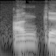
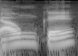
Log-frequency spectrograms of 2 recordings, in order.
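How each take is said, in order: First: The first syllable has a single vowel. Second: The first syllable has a full diphthong. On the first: The speaker calls it wrong. "reducimos un diptongo a una sola vocal" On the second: The speaker calls it right. "en vez de aunque"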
